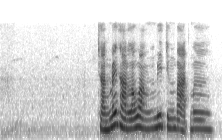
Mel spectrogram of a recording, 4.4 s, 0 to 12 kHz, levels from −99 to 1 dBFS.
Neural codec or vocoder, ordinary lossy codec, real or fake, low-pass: none; none; real; 7.2 kHz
